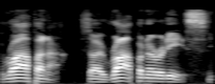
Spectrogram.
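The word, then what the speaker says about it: Rapana: His mum was into us for years saying it's Rapiner.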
